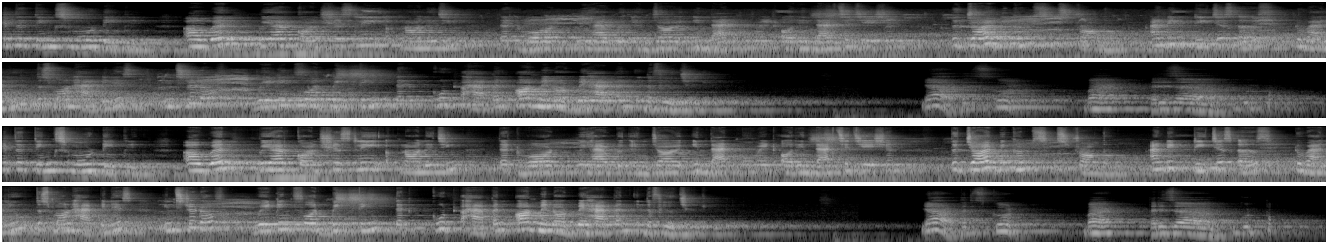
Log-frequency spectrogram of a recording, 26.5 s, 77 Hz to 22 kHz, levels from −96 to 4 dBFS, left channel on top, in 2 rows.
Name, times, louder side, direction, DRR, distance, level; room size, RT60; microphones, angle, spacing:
voice 1, 0.0-1.4 1.8-4.6 5.0-9.0 9.5-11.2 11.5-15.4 15.7-20.2, right 3 dB, 75° right, 8 dB, 0.8 m, -30 dB
sound 1, 3.5-16.8, left 2 dB, 40° left, 0.9 m, -42 dB
voice 2, 22.4-23.5 24.1-24.5 24.7-25.9, right 5 dB, 55° right, 7 dB, 0.4 m, -37 dB
8.1 x 6.9 x 5.3 m, 2.6 s
head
